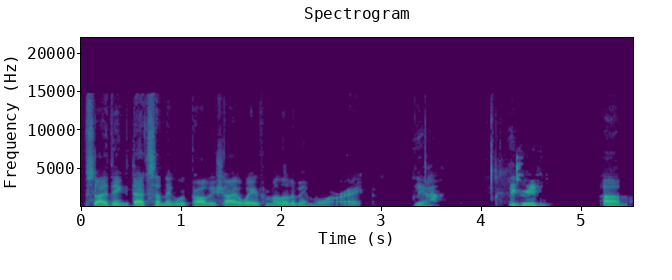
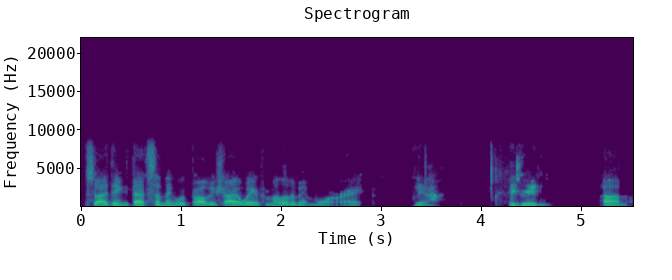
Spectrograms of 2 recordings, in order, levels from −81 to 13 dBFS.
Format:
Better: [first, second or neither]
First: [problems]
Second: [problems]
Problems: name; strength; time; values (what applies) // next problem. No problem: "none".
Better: first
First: none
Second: garbled, watery; badly; nothing above 8 kHz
